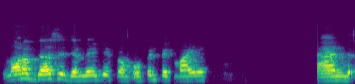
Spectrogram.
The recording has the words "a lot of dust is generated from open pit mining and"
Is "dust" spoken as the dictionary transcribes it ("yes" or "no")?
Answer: no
